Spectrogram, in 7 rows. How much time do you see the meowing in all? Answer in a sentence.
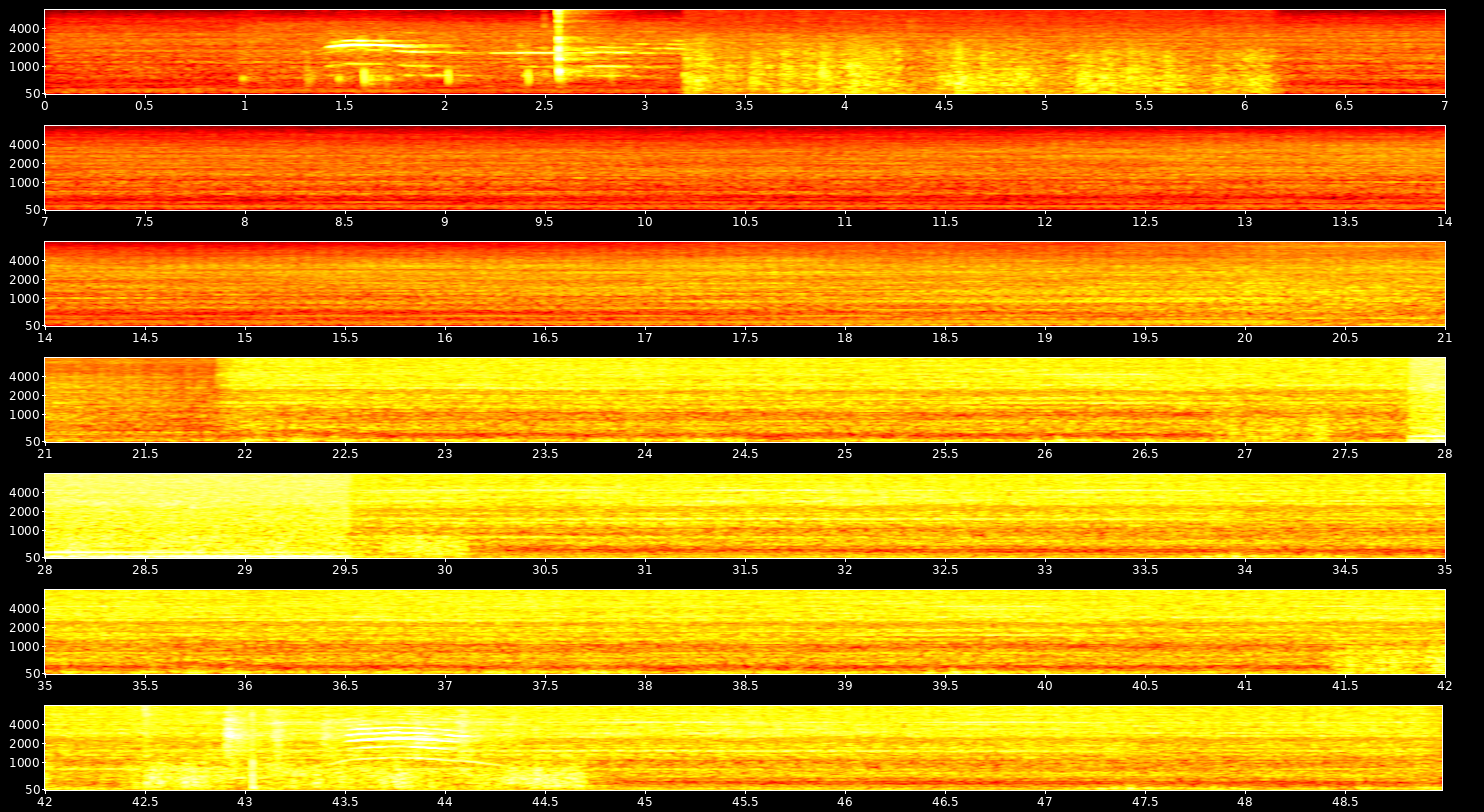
You can hear the meowing for 5 seconds altogether.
